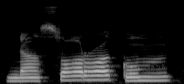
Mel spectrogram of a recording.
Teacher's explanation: نون جو ہے وہ باریک پڑھیں گے، صاد موٹا ہو جائے گا، را بھی موٹا پڑھا جائے گا۔ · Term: تخفیم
